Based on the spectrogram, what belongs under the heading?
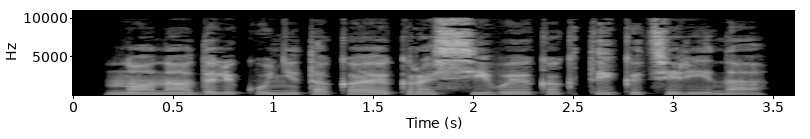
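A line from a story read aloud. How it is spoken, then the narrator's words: Quiet. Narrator (Russian): негромко добавил он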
